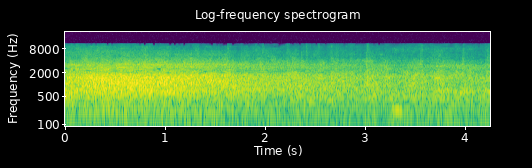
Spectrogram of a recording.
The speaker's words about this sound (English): I don't mind you laughing at that, but don't applaud.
